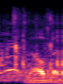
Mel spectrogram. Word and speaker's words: Melbourne: You hear that pronunciation of Melbourne? Melbourne. He got it right.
